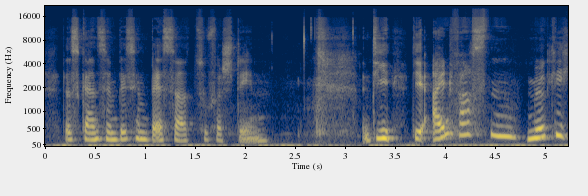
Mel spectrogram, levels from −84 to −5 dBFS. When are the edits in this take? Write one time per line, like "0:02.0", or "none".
0:03.2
